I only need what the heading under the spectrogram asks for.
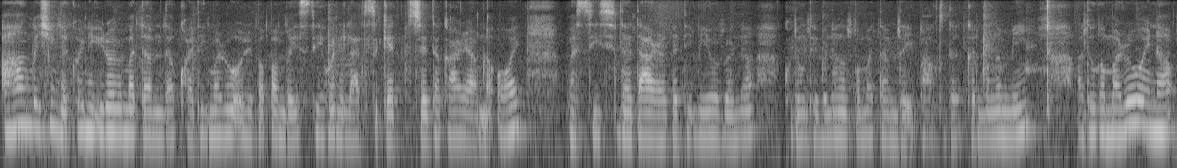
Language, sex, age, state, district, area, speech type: Manipuri, female, 45-60, Manipur, Imphal West, rural, spontaneous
